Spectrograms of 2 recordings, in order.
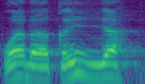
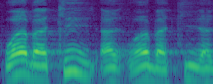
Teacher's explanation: Makhrajnya dekat pada pangkal lidah. Tetapi sifatnya berbeza. Qaf dia agak tebal, kaf dia nipis sedikit. Nipislah sifat dia.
